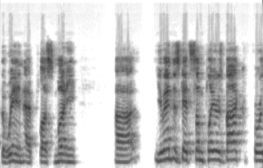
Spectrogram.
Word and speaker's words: Juventus: Malmo and Juventus, right? Am I even pronouncing that right? Yeah, no, Juventus. The J is silent. Juventus.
